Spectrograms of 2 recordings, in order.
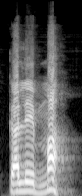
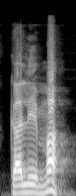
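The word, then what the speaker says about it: كلمة: This ta, according to the principle of tajweed, this will not be pronounced kalima, it will be pronounced as H sound, kalima.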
